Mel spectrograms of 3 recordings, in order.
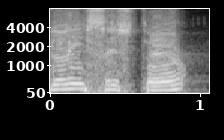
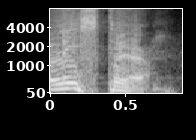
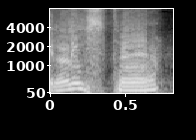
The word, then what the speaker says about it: Leicester: Il y a des gens qui disent Leicester, mais généralement ça se prononce en Angleterre Leicester.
